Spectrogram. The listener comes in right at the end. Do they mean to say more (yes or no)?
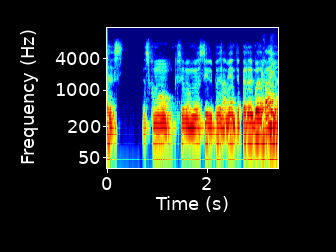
yes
